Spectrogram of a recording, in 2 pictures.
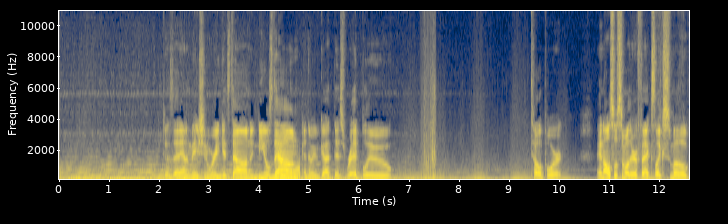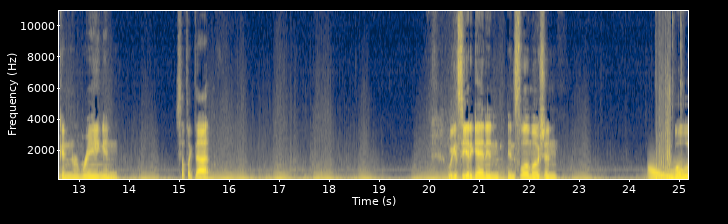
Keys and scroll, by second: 0.0-0.7 typing, 23.8-25.1 typing.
